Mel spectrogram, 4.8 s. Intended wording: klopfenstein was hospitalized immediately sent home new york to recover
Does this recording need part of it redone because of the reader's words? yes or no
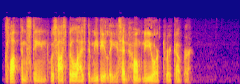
no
